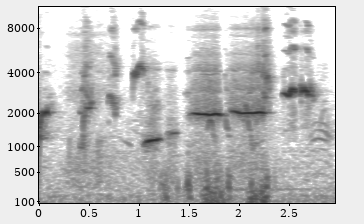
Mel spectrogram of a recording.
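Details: Wild pied butcherbird in Australia, a mimic of other birds' songs, sings brief piping whistles ending in two long level notes and a higher chirped phrase, over soft rustling sounds.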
